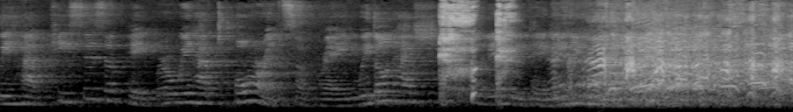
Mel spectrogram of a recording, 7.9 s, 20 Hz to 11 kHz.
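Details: Adult woman whose dialect changed immediately after a stroke-like brain injury in November 2004, possibly permanent, still slow after six months of speech therapy, also using music rhythm therapy; foreign accent syndrome.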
